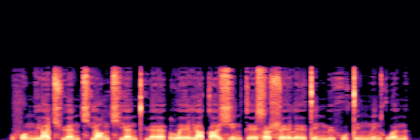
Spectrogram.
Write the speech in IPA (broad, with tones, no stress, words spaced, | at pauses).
fɤ̰˨˩ŋljä˨˦ t͡ɕʰɥɛ˥˨n t͡ɕʰjɑ˥˨ŋt͡ɕʰjɛ˥˨nt̪ʰɥɛ˨˦ | lwe˦ɪ̯ljä˦ka˨˦ɪ̯ ɕi˥˨n ke˨˦ɪ̯sɤ˥˨ ʂe˥˨ɪ̯le˨˦ɪ̯ t̪i˦nmy˦ fu˥˨t̪i˥˨ŋmi˥˨nkwə˨˦n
